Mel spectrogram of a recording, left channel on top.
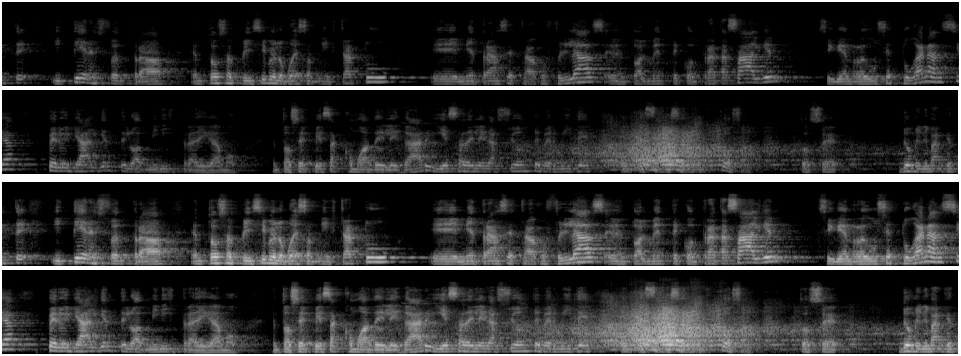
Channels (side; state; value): left; quieter; 11.0 dB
